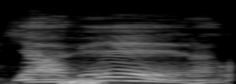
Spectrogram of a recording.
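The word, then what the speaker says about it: Yahweh: 있는 자를 여호와라고 이야기하는데, 원래는 히브리어는 여호와라는 단어를 말하지 않습니다. 원래 정확히 발음으로 이야기하려면 야훼라고 해요.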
